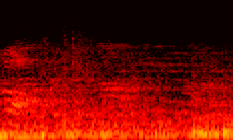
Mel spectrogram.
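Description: Sports-hall game noise: players' voices calling out over repeated thuds of running feet and a ball on the hall floor, echoing in the large hall.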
